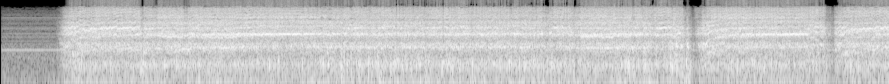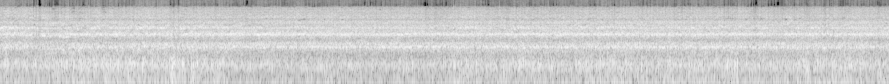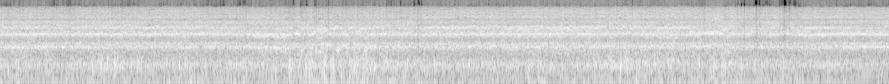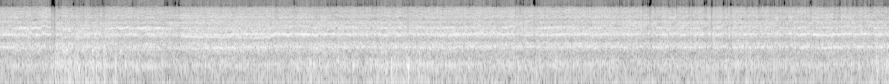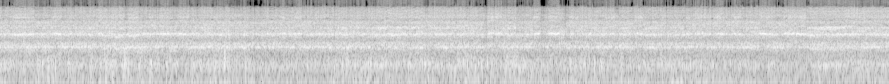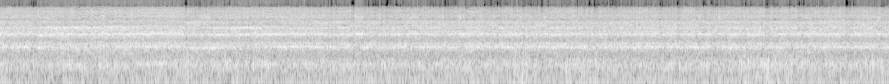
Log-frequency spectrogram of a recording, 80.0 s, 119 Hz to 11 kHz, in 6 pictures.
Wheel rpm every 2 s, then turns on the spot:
110, 210, 230, 230, 210, 170, 180, 220, 230, 230, 240, 230, 230, 230, 230, 220, 230, 220, 230, 230, 210, 210, 230, 230, 230, 230, 230, 230, 230, 230, 240, 230, 230, 230, 220, 230, 240, 230, 230, 230.
none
